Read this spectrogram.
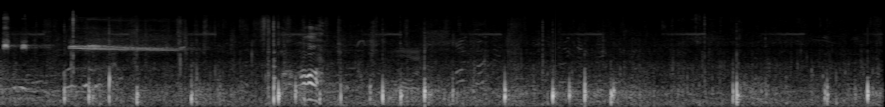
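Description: Young players shout to each other across an open field, far off.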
